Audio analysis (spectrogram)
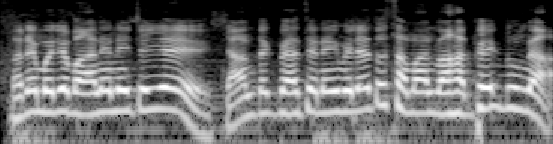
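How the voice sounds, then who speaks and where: Man acting angry, heartless village boss, raised pitch. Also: fairly quick, natural voice. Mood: angry, threatening. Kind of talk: Hindi cartoon story dub.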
